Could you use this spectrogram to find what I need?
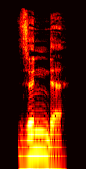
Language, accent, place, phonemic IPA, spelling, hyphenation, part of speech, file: German, Germany, Berlin, /ˈzʏndə/, Sünde, Sün‧de, noun, De-Sünde.ogg
- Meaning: sin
